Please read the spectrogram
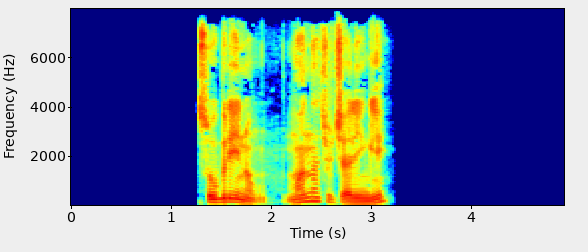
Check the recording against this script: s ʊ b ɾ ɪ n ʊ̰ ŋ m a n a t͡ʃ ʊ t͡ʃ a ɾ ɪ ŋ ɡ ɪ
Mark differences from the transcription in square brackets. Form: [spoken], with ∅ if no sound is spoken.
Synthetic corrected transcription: s ʊ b ɾ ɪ n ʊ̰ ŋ m a n a t͡ʃ ʊ t͡ʃ a ɾ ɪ ŋ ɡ ɪ

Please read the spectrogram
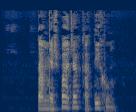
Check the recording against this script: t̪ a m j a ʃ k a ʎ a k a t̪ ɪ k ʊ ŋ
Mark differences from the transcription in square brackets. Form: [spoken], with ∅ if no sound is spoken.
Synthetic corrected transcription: t̪ a m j a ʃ [p] a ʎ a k a t̪ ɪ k ʊ ŋ

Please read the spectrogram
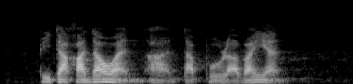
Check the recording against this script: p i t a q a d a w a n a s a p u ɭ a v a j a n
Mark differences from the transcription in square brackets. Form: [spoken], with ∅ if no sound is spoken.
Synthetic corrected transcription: p i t a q a d a w a n a [t] a p u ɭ a v a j a n

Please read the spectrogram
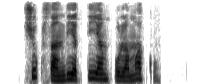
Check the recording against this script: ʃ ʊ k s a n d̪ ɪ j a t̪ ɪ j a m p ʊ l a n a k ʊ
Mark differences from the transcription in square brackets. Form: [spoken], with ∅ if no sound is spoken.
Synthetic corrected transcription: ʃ ʊ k s a n d̪ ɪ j a t̪ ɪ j a m p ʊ l a [m] a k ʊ

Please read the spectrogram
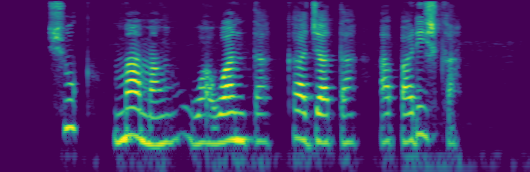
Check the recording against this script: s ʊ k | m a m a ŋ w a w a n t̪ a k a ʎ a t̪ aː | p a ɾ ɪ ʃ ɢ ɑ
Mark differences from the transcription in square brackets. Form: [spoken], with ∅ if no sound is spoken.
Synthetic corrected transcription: [ʃ] ʊ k | m a m a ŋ w a w a n t̪ a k a ʎ a t̪ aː | p a ɾ ɪ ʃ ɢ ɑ

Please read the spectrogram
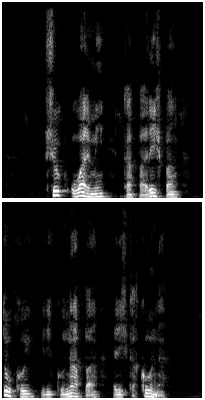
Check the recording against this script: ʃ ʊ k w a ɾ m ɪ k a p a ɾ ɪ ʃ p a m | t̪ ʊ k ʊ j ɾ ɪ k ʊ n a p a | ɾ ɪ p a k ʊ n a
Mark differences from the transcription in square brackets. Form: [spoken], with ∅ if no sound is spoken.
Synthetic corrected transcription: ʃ ʊ k w a ɾ m ɪ k a p a ɾ ɪ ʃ p a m | t̪ ʊ k ʊ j ɾ ɪ k ʊ n a p a | ɾ ɪ [k] a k ʊ n a

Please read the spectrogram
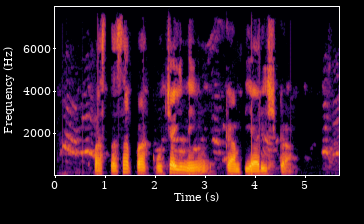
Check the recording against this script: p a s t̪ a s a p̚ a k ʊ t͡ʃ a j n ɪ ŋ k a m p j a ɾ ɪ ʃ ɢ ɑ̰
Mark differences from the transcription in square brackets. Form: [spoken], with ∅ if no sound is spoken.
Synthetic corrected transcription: p a s t̪ a s a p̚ a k ʊ t͡ʃ a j n ɪ ŋ k a m p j a ɾ ɪ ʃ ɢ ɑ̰

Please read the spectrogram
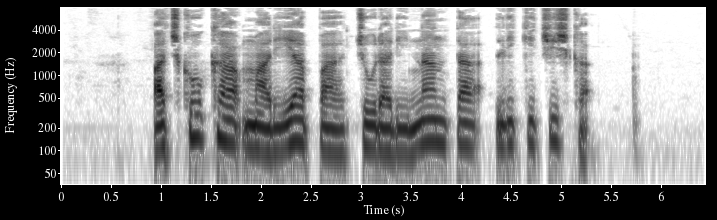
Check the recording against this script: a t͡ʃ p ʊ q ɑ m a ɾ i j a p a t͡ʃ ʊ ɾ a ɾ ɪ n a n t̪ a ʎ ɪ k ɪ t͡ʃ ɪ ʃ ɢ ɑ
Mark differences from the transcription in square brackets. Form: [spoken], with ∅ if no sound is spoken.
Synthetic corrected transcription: a t͡ʃ [k] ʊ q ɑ m a ɾ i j a p a t͡ʃ ʊ ɾ a ɾ ɪ n a n t̪ a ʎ ɪ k ɪ t͡ʃ ɪ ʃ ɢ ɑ

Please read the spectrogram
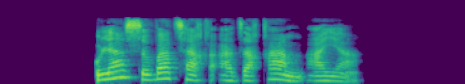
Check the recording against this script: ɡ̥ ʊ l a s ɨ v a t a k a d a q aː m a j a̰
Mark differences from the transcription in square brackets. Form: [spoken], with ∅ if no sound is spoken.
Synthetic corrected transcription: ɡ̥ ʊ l a s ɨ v a [t͡sʰ] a [q] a [d͡z] a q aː m a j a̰

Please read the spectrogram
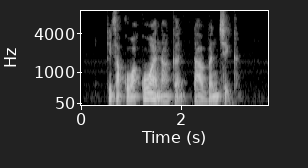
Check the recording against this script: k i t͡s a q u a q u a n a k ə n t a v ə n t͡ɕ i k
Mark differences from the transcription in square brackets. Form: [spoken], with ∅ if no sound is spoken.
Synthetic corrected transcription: k i t͡s a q u a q u a n a k ə n t a v ə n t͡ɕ i k

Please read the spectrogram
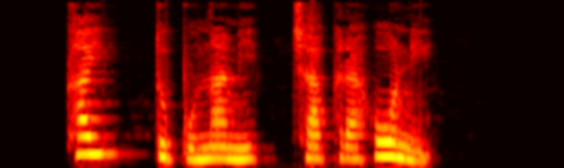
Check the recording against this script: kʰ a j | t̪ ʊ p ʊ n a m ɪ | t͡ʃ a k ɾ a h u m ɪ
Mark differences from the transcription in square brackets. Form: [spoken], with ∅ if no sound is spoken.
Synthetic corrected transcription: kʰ a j | t̪ ʊ p ʊ n a m ɪ | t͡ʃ a k ɾ a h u [n] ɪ

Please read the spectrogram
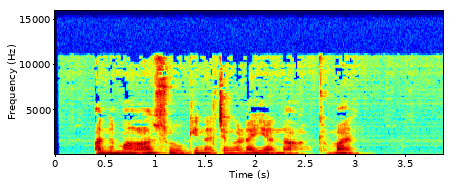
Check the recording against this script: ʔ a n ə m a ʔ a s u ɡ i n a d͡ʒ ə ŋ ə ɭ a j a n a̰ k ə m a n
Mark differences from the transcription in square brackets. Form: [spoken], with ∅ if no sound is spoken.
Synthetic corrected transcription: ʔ a n ə m a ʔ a s u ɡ i n a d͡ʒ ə ŋ ə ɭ a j a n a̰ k ə m a n

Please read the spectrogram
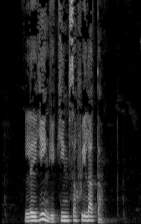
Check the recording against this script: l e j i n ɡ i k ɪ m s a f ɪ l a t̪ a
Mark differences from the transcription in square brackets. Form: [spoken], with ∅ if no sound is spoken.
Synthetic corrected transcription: l e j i [ŋ] ɡ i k [i] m s a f [i] l a t̪ a

